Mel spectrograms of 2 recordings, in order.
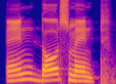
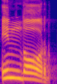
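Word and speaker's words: endorsement: Next meaning देखेंगे, अगली meaning रहेगी हमारी एंडोर्समेंट, इसका उच्चारण रहेगा एंडोर्समेंट। अब देखो एंडोर, आप इसको ऐसा नहीं पढ़ सकते इंदौर, देखो है नहीं, मैं बता रहा हूं आपको, मतलब महसूस करना पड़ेगा, आपको महसूस करना पड़ेगा।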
